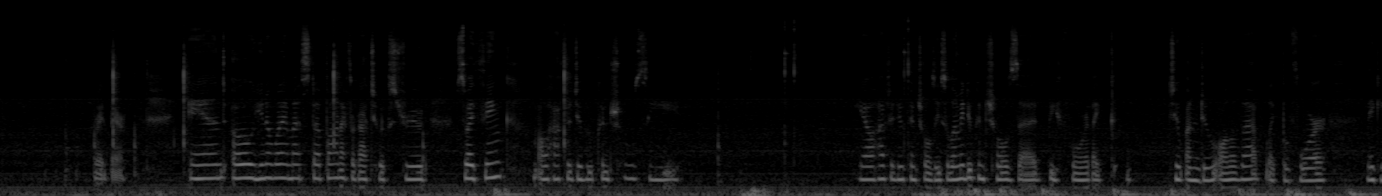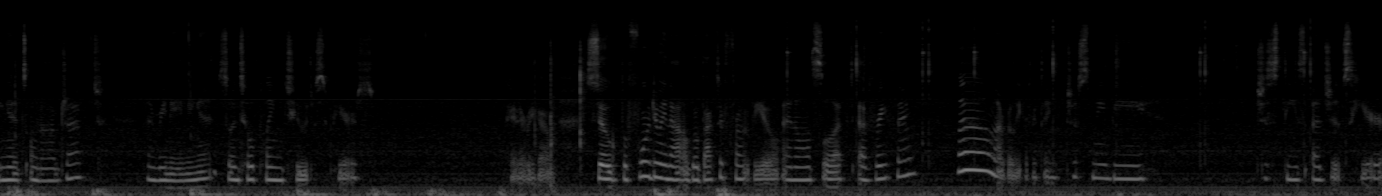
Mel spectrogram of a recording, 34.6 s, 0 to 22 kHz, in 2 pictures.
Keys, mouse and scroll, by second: 3.5-4.6 scroll up 3, 4.6-10.0 middle drag, 10.0 click, 12.7 ctrl+z, 13.0 ctrl+z, 13.6 ctrl+z, 15.4 ctrl+z, 15.8 ctrl+z, 16.6 ctrl+z, 18.3 ctrl+z, 18.6 ctrl+z, 20.5 ctrl+z, 21.4 ctrl+z, 22.3 ctrl+z, 23.7 ctrl+z, 25.0-26.2 middle drag, 27.5 click, 29.0-29.9 drag, 32.4 click, 33.8-34.2 drag.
